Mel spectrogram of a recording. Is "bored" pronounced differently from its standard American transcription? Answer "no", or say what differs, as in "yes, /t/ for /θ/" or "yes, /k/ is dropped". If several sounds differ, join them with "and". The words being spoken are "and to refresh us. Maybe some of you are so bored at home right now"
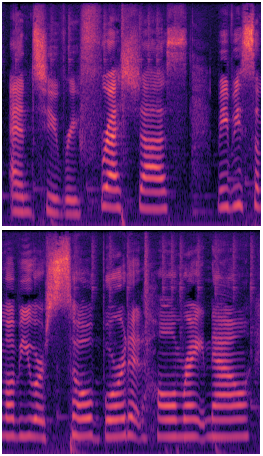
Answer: no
